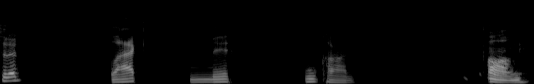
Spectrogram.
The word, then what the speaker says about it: Wukong: it in black myth wukan Kong it's NG at the end we got your our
